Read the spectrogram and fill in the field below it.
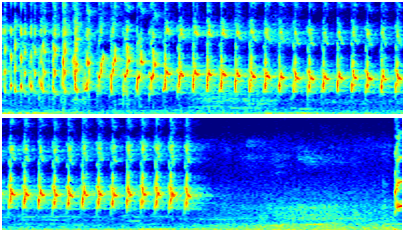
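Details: Caged lovebird singing in full voice: a steady, rapid string of shrill chirped notes, roughly three per second, lasting over four seconds before falling silent, with a faint low hum underneath and a brief sound at the end.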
